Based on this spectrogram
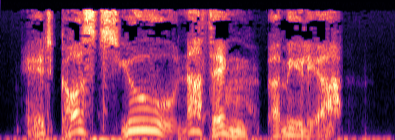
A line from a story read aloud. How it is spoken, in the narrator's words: the old wizard said quietly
